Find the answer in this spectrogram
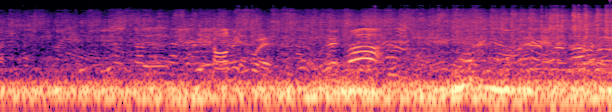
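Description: Jeep Wrangler's engine running with a steady low rumble while the Jeep sits stuck in deep mud, with people's voices and shouts over it, one loud call about three and a half seconds in.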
